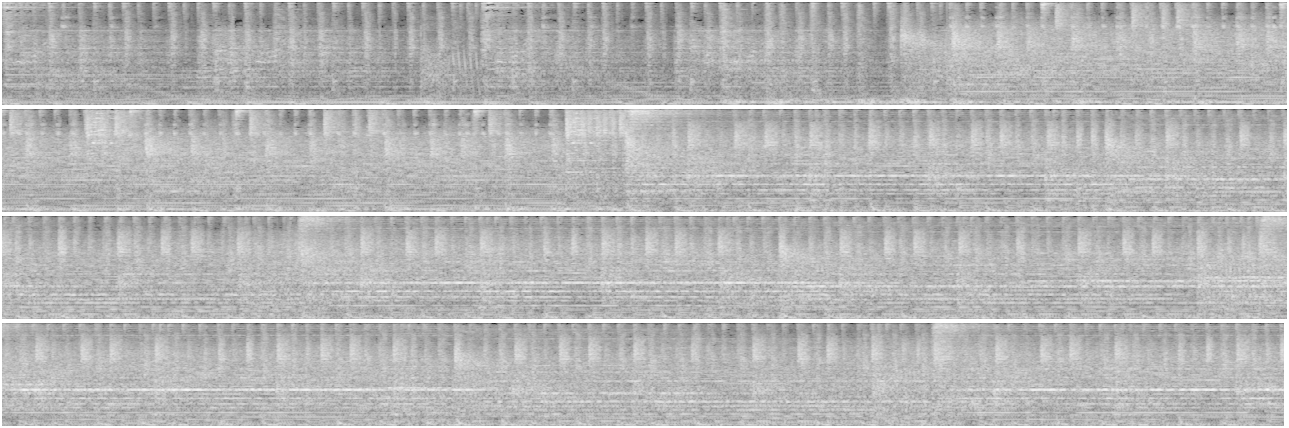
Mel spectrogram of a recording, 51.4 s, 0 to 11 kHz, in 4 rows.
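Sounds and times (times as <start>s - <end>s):
electro music: 0.0s - 51.3s.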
